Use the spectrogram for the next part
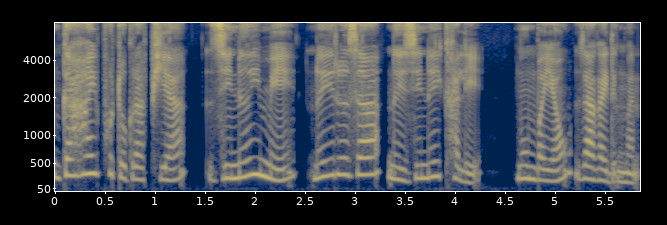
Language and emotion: Bodo, neutral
